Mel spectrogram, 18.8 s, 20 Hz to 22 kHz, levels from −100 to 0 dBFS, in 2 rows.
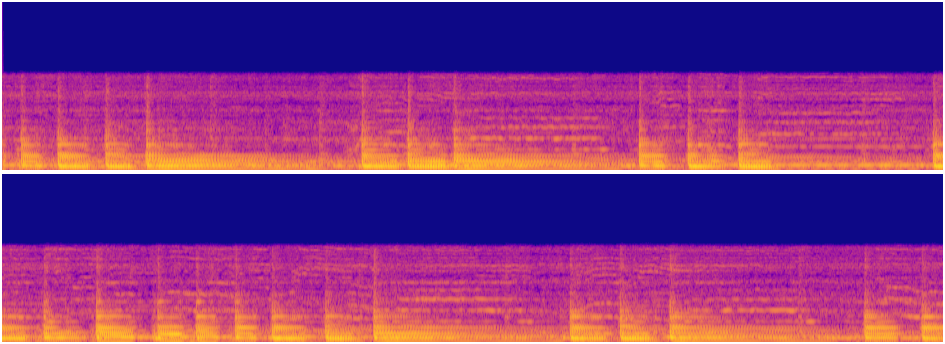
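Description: No technical faults occur at any point in the audio, which has nothing above 4 kHz, consistent with a G.711 A-law call path.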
